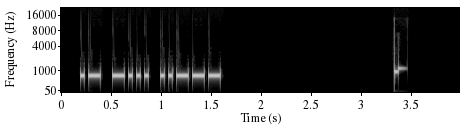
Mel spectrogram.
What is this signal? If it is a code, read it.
Morse code, heard as a keyed tone, about 30 wpm, 700 Hz. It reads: AB2
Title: USA Call Sign Prefixes - 30wpm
